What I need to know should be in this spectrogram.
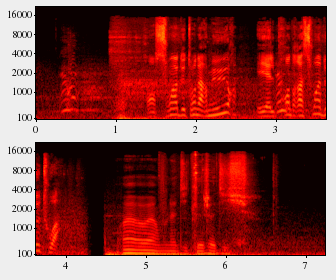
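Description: A man speaks calmly in a deep voice.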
